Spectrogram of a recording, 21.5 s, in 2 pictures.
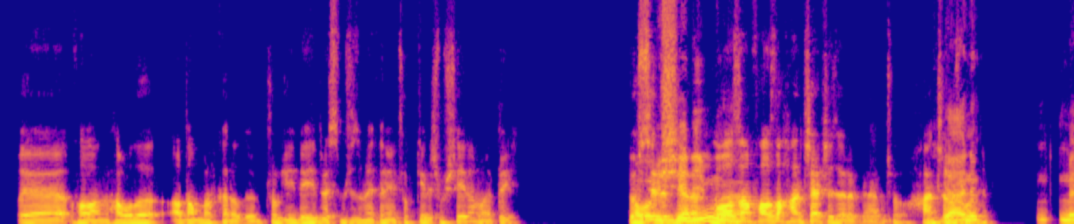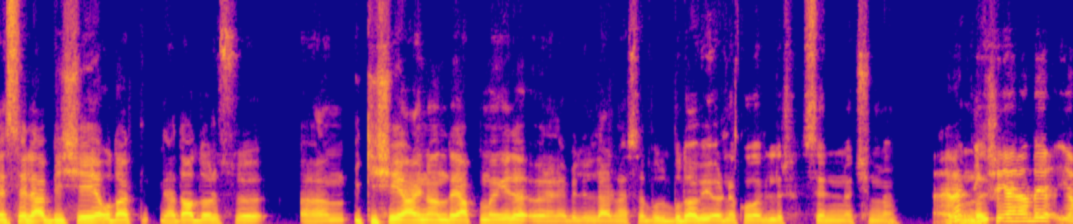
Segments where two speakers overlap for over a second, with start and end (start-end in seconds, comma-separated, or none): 6.3-7.5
